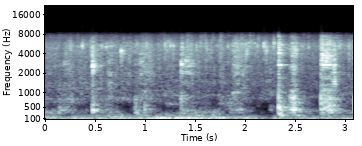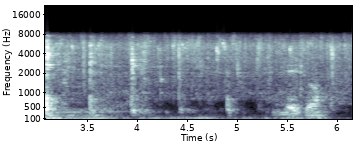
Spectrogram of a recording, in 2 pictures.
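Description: Red and white onions with garlic sizzle in a pan while a spoon stirs them, giving a steady close frying hiss broken by scraping and clattering strokes.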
